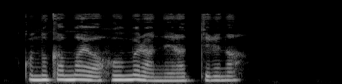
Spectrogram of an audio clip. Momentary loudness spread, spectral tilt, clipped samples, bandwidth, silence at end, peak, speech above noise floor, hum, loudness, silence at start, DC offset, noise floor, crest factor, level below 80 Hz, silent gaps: 8 LU; -6.5 dB/octave; under 0.1%; 11.5 kHz; 1 s; -12 dBFS; 52 dB; none; -24 LUFS; 0.25 s; under 0.1%; -75 dBFS; 14 dB; -66 dBFS; none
